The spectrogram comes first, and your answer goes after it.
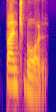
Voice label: "punchball", Indian; Dictionary

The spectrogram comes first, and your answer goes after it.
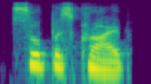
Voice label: "Superscribe", Indian

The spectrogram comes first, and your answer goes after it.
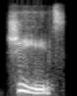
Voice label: "sheaves", Indian

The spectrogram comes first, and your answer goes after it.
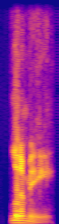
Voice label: "Limey", American

